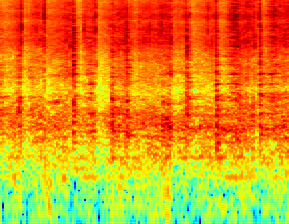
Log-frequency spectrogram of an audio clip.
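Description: An egg sizzles on a hot flat top while being stirred and chopped, a steady frying hiss punctuated by quick rhythmic scrapes and taps of a spatula, close and moderately loud, with no talking.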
